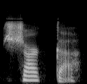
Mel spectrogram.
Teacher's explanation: Just hold your tongue back there in the K position. This first K will connect to the A because there's a vowel after it. Sharka. But there's nothing after this K, so you just stop.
